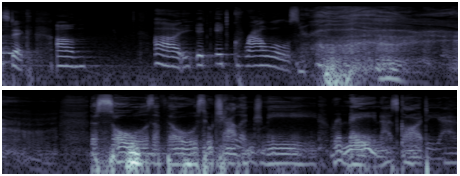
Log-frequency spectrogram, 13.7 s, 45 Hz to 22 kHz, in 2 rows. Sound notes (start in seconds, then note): 4.5 growls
